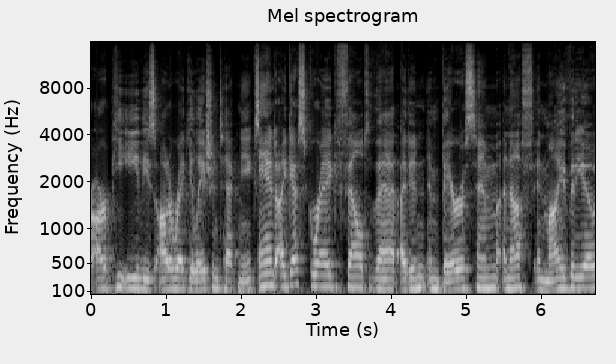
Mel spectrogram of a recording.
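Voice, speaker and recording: A man's voice: on the high side, fairly bright tone. A man speaking to camera in a blunt, combative commentary on a fitness dispute. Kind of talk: casual commentary video.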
